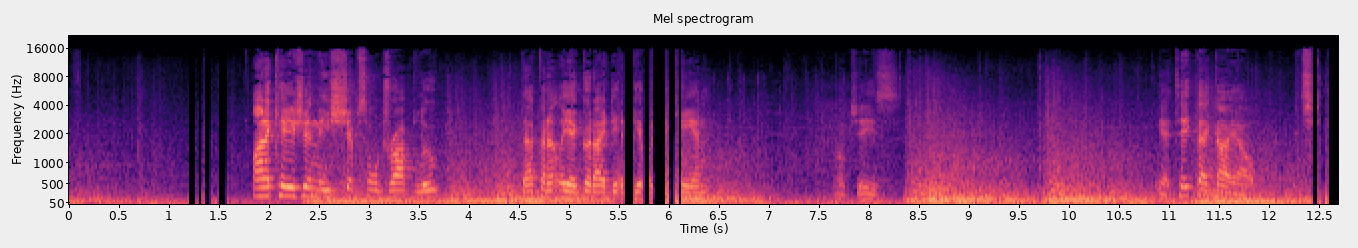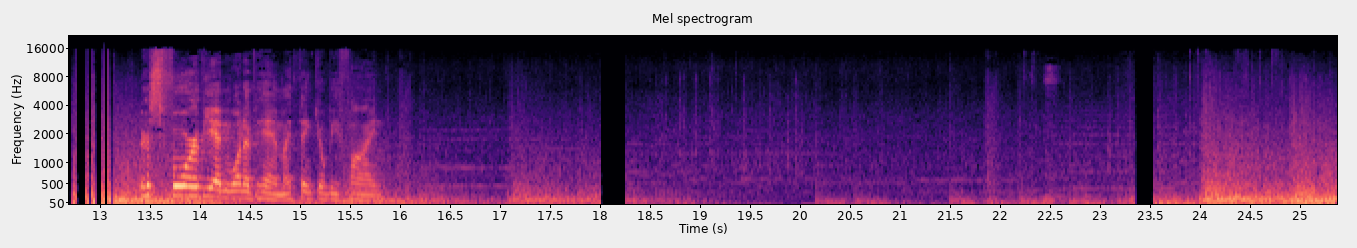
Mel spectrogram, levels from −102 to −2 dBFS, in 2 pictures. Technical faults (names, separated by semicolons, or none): digital broadcast dropout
